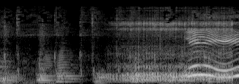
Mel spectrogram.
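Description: A snore, most likely an added cartoon-style effect, starting about halfway through as a rasping breath and breaking into a wavering, whistle-like tone near the end.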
